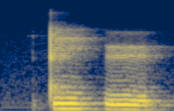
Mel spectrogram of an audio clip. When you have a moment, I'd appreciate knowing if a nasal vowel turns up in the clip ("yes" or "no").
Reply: no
